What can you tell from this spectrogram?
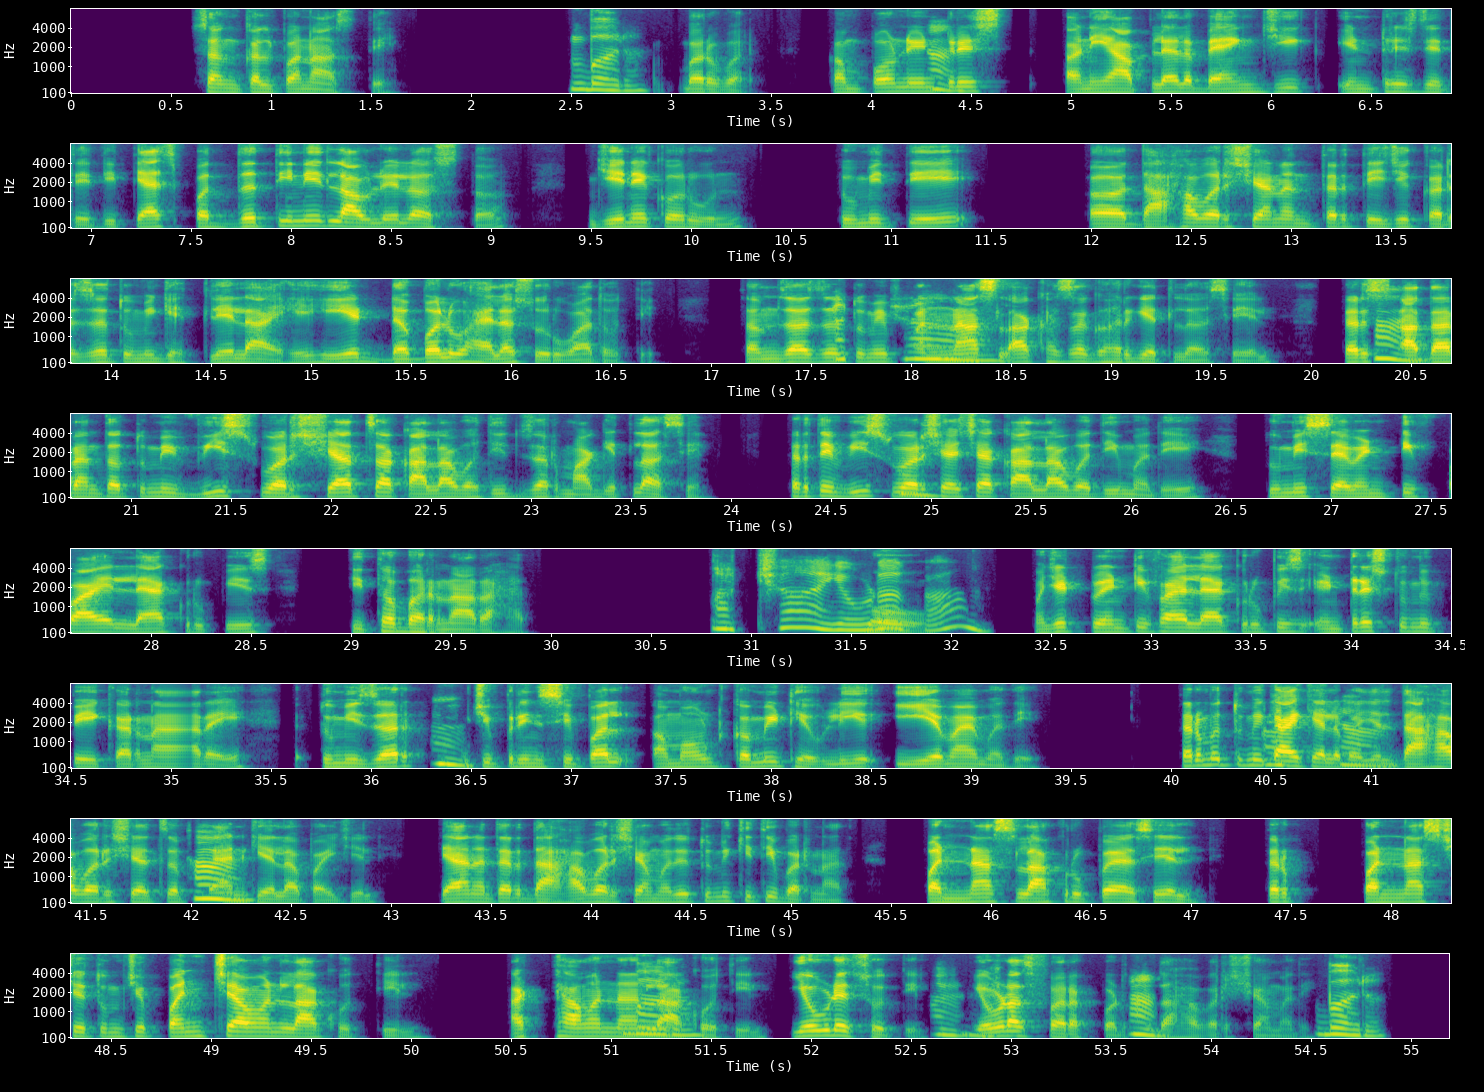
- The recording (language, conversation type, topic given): Marathi, podcast, घर खरेदी करायची की भाडेतत्त्वावर राहायचं हे दीर्घकालीन दृष्टीने कसं ठरवायचं?
- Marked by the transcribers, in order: in English: "कंपाउंड इंटरेस्ट"; in English: "इंटरेस्ट"; in English: "डबल"; in English: "सेव्हेंटी फाइव लाख रुपीज"; in English: "ट्वेंटी फाइव्ह लाख रुपीज इंटरेस्ट"; in English: "प्रिन्सिपल अमाउंट"; in English: "पन्नास लाख रुपये"; in English: "पंचावन्न लाख"; in English: "अठ्ठावन्न लाख"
